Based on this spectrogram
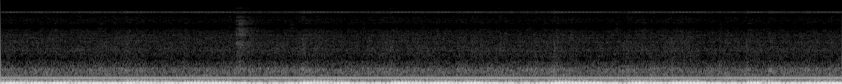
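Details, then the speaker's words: Honda S2000 with new spark plugs, warming up at idle while parked: steady hum broken by an occasional sharp pop, an intermittent misfire. "está calentando a ralentí, pero sigue habiendo petardazos de vez en cuando."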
